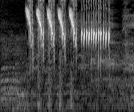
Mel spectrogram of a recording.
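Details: Powerful song of a European goldfinch, the saira of Parachinar: five sharp, high, descending chirps followed by a fast, even buzzy trill of rapid ticks.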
